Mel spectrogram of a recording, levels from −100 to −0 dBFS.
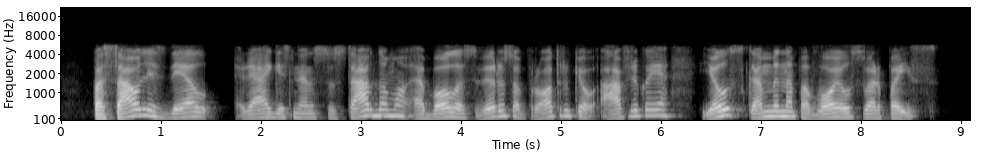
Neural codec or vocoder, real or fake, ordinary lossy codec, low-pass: none; real; Opus, 24 kbps; 5.4 kHz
